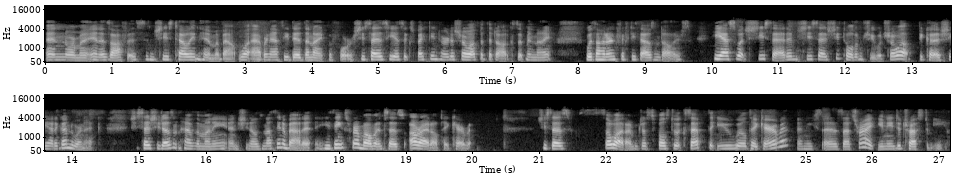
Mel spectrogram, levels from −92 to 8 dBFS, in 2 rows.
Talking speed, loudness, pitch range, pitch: 240 wpm, -20 LUFS, 190-230 Hz, 205 Hz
